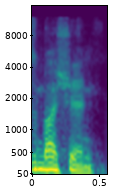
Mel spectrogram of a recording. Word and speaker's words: Mushen: Yeah, it's Mushen. Mushen. But Greg any Mushen.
